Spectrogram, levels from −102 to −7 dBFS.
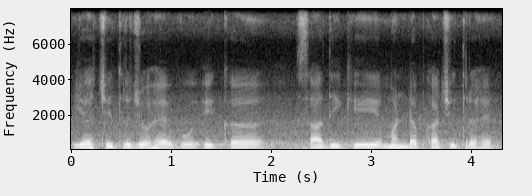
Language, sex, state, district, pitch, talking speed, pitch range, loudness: Hindi, male, Gujarat, Valsad, 115 Hz, 165 wpm, 115-120 Hz, -16 LUFS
